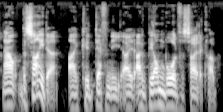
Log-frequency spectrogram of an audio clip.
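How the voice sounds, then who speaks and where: A British man co-hosting a podcast in relaxed, conversational chat, agreeable and tentative in his phrasing. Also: lowish voice, fast, no room sound, clean studio sound. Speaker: podcast co-host. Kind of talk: relaxed casual chat about a radio drama.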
